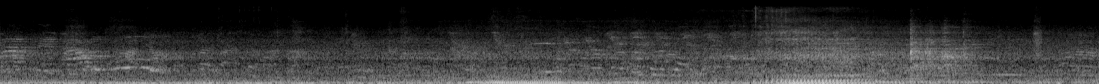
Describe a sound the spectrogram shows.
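Low traffic and street noise hum steadily outdoors, swelling now and then.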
